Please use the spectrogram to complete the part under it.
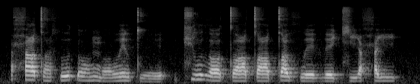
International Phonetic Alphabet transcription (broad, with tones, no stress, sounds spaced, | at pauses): ħ e˦ tˤ i̤˨ x u˦ ɗ ɔ̤˦ ŋ ɔ̤˨ β e˦ tʷ e̤˨ | t͡ɕ u˦ ð ɔ˨ t ɔ˨ tˤ i˨ tˤ ʊ˦ xʷ e˨ v e˨ t͡ɕ i˨ ħ i˦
